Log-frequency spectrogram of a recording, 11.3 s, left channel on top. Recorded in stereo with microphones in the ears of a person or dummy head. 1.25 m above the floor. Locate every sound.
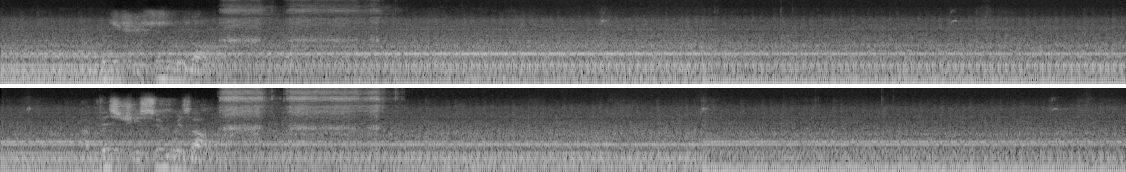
0.8 s a man speaking: 65° right (ahead or behind), 6.5 m
2.2 s a splash: 10° right (ahead or behind), 0.8 m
